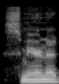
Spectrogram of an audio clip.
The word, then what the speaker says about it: Smyrna: that's how the people in Smyrna, Georgia pronounce it.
